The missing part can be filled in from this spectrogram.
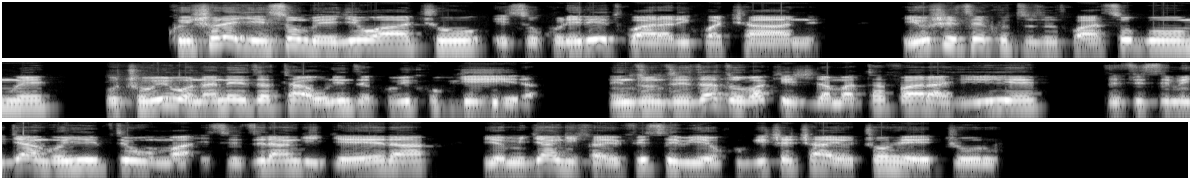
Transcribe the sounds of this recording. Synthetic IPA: kwiːʃuɾe̞jɟisuːmbiɾeɟiwaːt͡ʃuisukuɾiɾitwaːɾaɾikwat͡ʃaːne̞ | juʃit͡se̞kuzuzutwaːt͡subɡwuːmŋe̞ | ut͡ʃuβiβo̞nane̞ːzatauɾiːnze̞kuβikub̚ɡiːɾa | ninzunziːzazoːβakiʃid͡ʒamatafaɾahije̞ | zifisimiɟaːŋɡo̞jiːvjumaʔisiziɾaːŋɡiɟe̞ːɾa | ijo̞miɡɟaːŋɡikajoifisiβijo̞kuɡit͡ʃe̞t͡ʃaːjo̞t͡ʃo̞he̞ːd͡ʒuɾu

